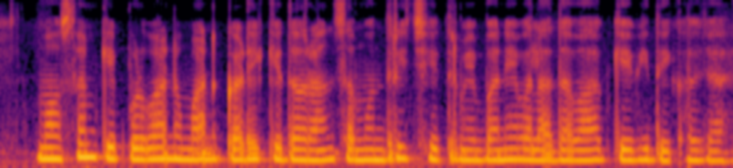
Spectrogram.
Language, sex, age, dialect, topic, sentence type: Magahi, female, 51-55, Western, agriculture, statement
